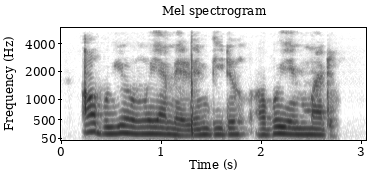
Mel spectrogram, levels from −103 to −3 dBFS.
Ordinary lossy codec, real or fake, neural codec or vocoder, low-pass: none; fake; codec, 16 kHz, 16 kbps, FreqCodec, smaller model; 5.4 kHz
